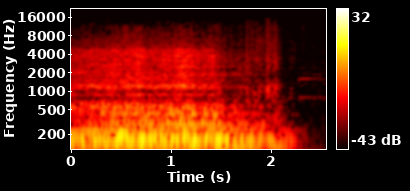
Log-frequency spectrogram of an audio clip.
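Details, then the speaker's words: Ford Crown Victoria V8 after intake manifold replacement, which followed years of misfire, lean, O2 sensor and catalyst codes and a coolant leak: revs up cleanly and settles back with no stumble or miss; running healthy. "Yo, running like a top. No misfire, no nothing."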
